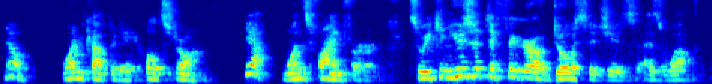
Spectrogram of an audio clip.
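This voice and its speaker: A man's voice: fairly high pitch, expressive, moderate pace, darkish tone, far from the mic. A man, a chiropractor, giving a hands-on demonstration workshop and explaining each step as he guides a volunteer. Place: clinic workshop room.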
